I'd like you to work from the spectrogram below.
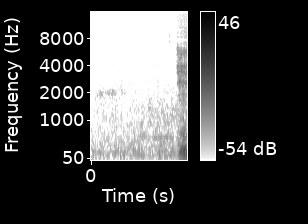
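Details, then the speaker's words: Loud snoring from someone asleep in the background, heard behind talking. "hear snoring in the background she's snoring really loud"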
